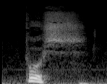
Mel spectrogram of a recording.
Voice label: "poes", Dutch

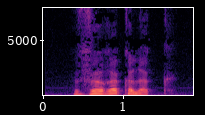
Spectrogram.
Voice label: "verrukkelijk", Dutch

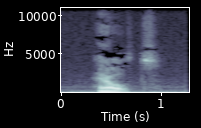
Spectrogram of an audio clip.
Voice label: "held", Dutch

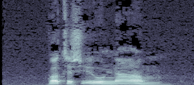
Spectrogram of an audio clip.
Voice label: wat is Uw naam, Dutch

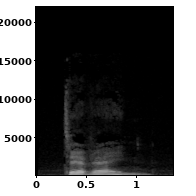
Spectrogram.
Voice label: "terrein", Dutch

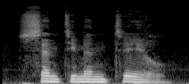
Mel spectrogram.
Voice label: "sentimenteel", Dutch

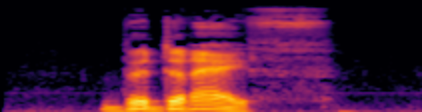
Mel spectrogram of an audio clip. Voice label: "bedrijf", Dutch

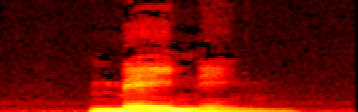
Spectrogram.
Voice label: "mening", Dutch

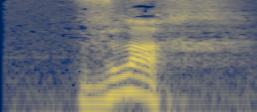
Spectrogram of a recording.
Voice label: "vlag", Dutch

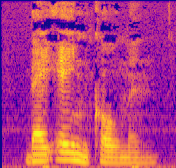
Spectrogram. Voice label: "bijeenkomen", Dutch

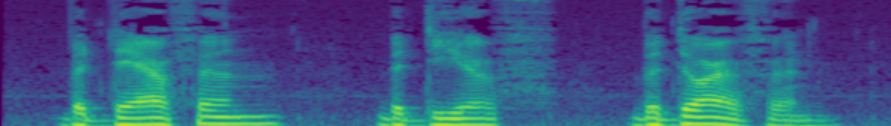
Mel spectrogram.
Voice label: "bederven bedierf bedorven", Dutch

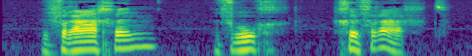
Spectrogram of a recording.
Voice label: vragen vroeg gevraagd, Dutch

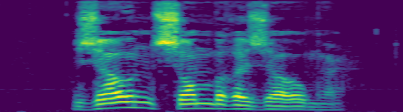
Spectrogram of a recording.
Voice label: zo n somber ezomer, Dutch

